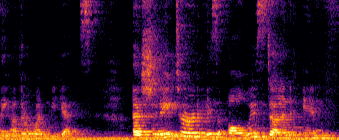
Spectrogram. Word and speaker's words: chaîné: Hey dancers, in this video we are going to break down both a chaîné turn and a piqué turn.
